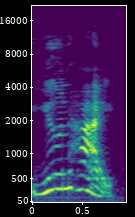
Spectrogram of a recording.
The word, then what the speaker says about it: Unhei: It's spelled U N H EI. It's pronounced Yunhai.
